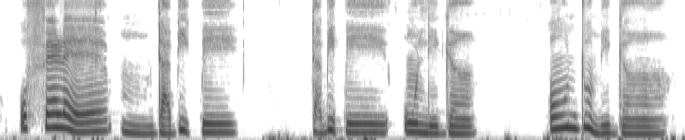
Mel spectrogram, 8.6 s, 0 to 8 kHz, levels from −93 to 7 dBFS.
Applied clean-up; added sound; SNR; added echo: classical method spectral subtraction.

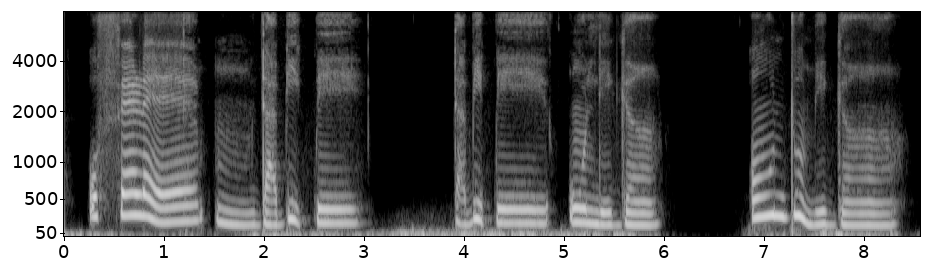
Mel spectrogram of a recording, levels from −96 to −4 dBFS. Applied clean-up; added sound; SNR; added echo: neural mask model Resemble Enhance denoiser.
